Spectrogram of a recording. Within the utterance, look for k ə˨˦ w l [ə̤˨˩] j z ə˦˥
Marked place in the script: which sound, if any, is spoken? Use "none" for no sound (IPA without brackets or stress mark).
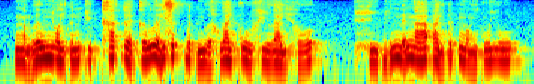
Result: ə̰˧˥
